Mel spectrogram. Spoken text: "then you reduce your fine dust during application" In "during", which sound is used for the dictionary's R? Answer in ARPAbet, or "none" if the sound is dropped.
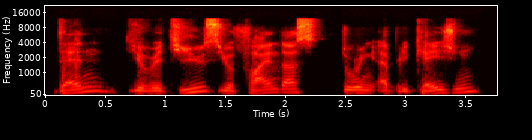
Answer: R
